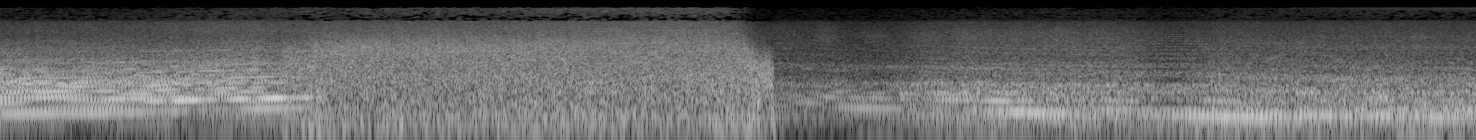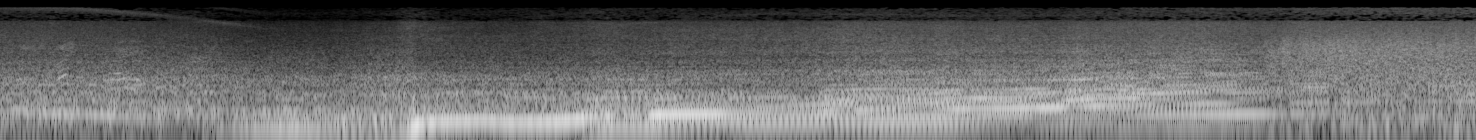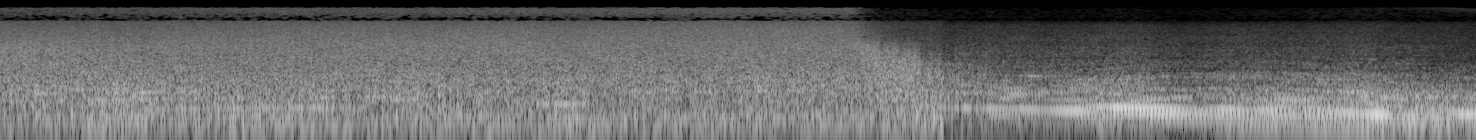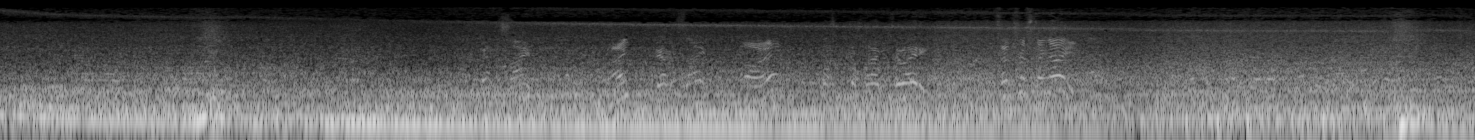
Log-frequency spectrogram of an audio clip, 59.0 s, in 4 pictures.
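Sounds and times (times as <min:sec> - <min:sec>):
car engine revving at full throttle: 0:00.0 - 0:59.0.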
